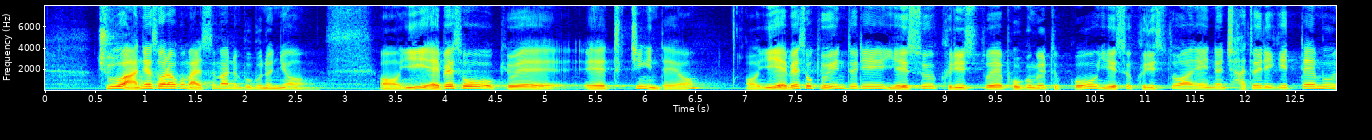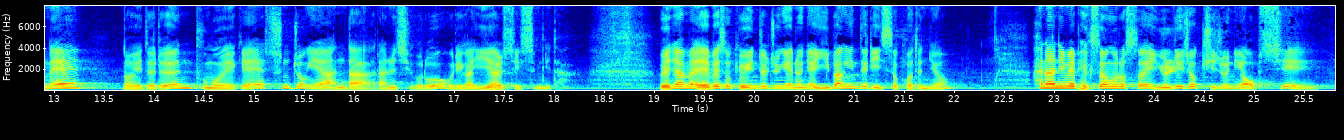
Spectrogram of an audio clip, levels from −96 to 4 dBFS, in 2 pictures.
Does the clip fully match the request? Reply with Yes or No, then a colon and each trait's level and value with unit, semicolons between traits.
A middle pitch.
Yes: medium, 145 Hz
